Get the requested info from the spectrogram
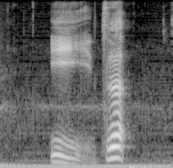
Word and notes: yizi: Chinese

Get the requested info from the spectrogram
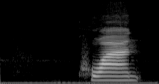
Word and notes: kuan: Chinese

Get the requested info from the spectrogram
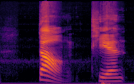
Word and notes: dangtian: chinese

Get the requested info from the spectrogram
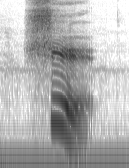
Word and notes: shi: Chinese

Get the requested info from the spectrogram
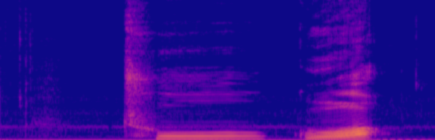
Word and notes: chuguo: chinese

